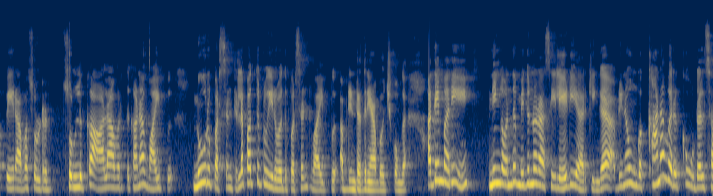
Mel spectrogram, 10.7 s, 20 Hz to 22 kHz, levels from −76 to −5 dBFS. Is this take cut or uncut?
uncut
